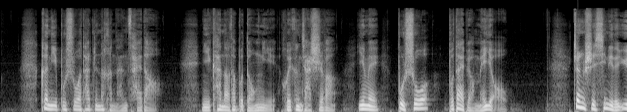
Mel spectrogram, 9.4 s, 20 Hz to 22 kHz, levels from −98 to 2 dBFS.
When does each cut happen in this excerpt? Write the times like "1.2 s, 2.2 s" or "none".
none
